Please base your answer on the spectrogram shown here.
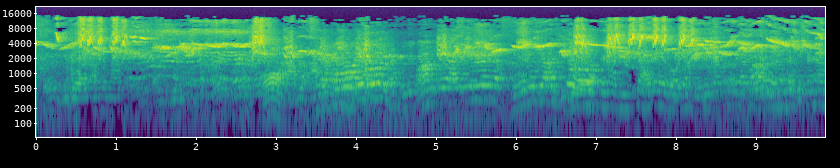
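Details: Oriental magpie-robin, a newly kept young bird, singing myna-like phrases: grating, buzzy bursts in clusters, harsh squawks and rolling harmonic notes, with short gaps between loud outbursts.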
